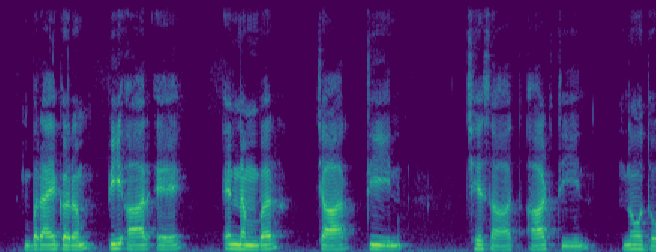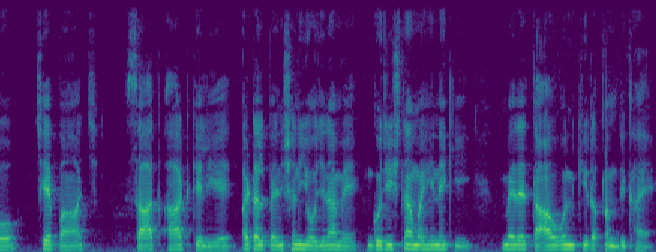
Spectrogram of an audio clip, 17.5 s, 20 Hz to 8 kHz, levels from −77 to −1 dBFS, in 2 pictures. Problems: none marked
